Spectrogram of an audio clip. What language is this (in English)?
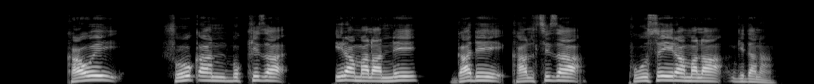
Gamo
